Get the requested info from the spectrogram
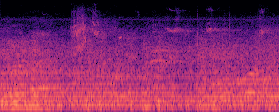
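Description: Basketball bouncing on a wooden court, with voices talking over it.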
